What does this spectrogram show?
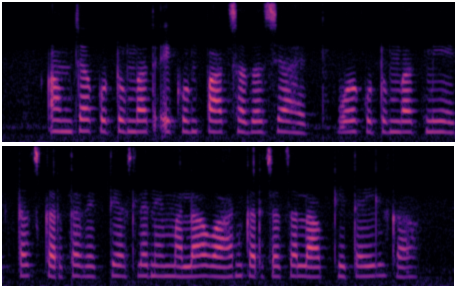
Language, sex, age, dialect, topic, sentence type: Marathi, female, 31-35, Northern Konkan, banking, question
